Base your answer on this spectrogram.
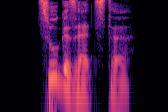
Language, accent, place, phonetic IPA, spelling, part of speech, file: German, Germany, Berlin, [ˈt͡suːɡəˌzɛt͡stə], zugesetzte, adjective, De-zugesetzte.ogg
- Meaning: inflection of zugesetzt: 1. strong/mixed nominative/accusative feminine singular 2. strong nominative/accusative plural 3. weak nominative all-gender singular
